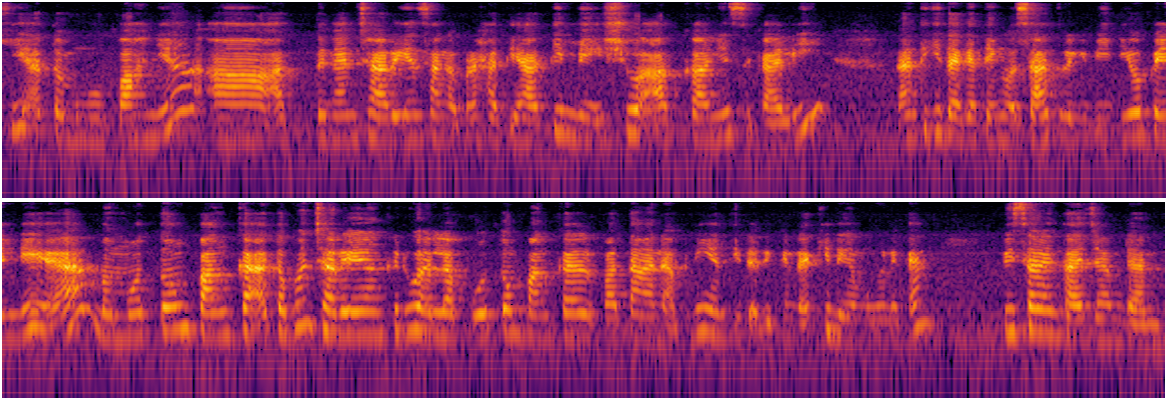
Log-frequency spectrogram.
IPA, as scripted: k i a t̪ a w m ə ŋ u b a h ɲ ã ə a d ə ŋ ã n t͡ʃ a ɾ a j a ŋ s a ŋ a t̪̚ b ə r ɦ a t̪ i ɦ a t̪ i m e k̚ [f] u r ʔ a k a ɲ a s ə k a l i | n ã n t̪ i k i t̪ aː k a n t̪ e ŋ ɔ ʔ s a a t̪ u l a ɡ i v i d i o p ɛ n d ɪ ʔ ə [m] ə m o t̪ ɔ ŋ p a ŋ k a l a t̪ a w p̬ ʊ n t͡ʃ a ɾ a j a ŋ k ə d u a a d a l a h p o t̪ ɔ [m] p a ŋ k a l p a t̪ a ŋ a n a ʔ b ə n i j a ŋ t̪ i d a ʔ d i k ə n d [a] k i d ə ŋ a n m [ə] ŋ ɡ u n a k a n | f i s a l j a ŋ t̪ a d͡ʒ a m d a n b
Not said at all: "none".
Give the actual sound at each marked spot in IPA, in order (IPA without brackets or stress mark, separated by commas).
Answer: ʃ, m, ŋ, a, ə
